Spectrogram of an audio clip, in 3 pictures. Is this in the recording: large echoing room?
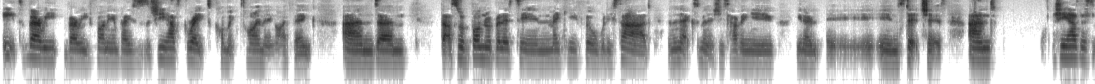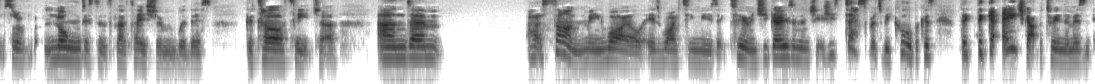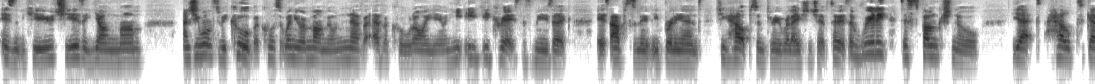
no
